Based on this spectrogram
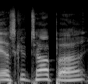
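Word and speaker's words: Escatawpa: It is. It is actually Escatapa. Yeah, it's an unincorporated community and census designated place. – Cool. – Nice. – Give us more info on Escatapa, Mississippi.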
